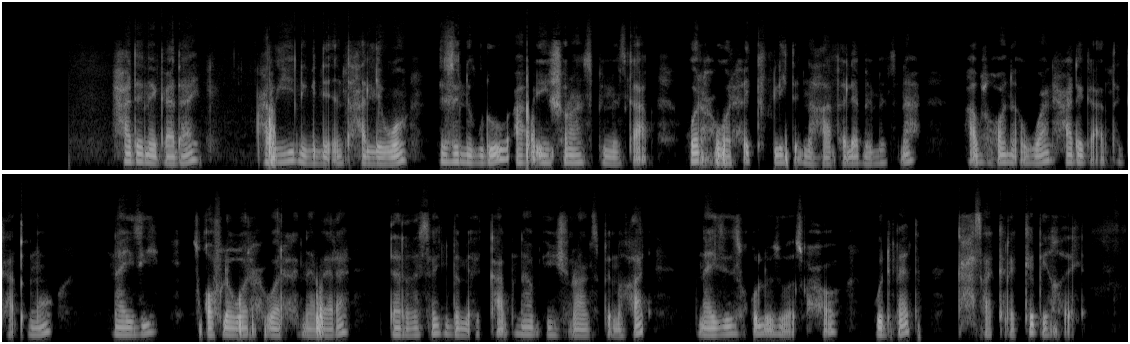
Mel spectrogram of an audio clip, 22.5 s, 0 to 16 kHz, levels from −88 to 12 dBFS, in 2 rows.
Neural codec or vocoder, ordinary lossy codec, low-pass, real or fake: autoencoder, 48 kHz, 128 numbers a frame, DAC-VAE, trained on Japanese speech; MP3, 64 kbps; 14.4 kHz; fake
